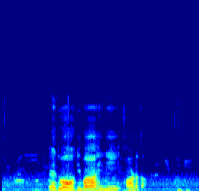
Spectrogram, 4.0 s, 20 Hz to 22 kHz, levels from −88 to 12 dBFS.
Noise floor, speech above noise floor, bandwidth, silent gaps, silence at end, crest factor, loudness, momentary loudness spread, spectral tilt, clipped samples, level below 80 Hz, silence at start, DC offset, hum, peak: -58 dBFS; 40 dB; 6.8 kHz; none; 0.2 s; 20 dB; -18 LUFS; 16 LU; -8 dB/octave; under 0.1%; -56 dBFS; 0.35 s; under 0.1%; none; -2 dBFS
